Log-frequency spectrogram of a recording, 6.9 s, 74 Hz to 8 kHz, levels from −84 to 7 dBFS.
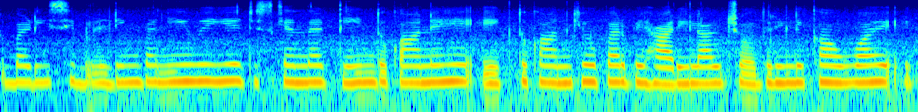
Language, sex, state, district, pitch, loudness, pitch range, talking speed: Hindi, female, Jharkhand, Jamtara, 260 Hz, -23 LUFS, 255-265 Hz, 200 wpm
